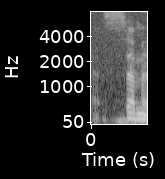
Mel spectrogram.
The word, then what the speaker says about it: Samar: in um how do you pronounce that last name Samar Samar Samar from is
